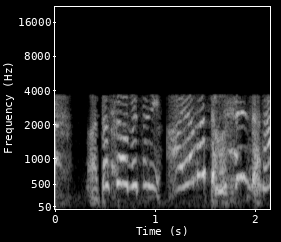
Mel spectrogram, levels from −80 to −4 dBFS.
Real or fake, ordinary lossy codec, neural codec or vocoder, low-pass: fake; AAC, 24 kbps; vocoder, 22.05 kHz, 80 mel bands, Vocos; 3.6 kHz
